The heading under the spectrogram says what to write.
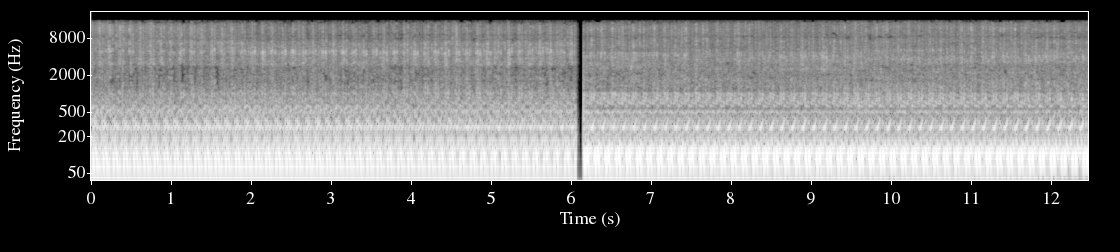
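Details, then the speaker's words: Dodge Challenger V8 at idle after fixing a rattling header caused by loose header clamps. Deep, steady idle with even exhaust pulses and no rattle or tick; sounds healthy. "as you just heard I'm sure the car sounds a little bit different not crazy different but I fixed our rattling header situation"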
